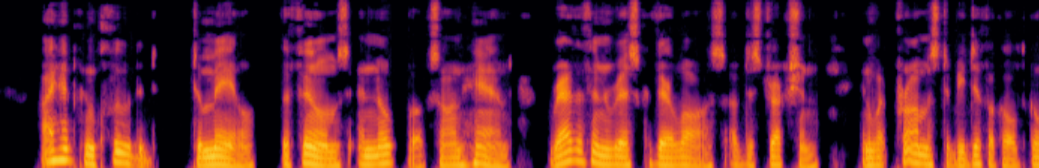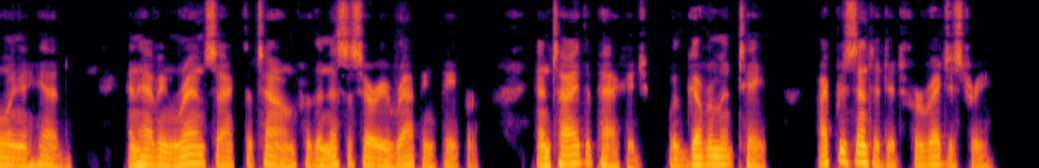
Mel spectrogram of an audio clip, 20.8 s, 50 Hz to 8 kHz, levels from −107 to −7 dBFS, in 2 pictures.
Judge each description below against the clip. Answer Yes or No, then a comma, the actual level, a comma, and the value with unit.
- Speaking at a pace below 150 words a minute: Yes, average, 140 wpm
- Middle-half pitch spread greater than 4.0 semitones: No, average, 3.6 semitones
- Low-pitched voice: Yes, very low, 95 Hz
